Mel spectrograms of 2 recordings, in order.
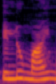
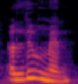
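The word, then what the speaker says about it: illumine: ये इल्यूमाइन नहीं है, इसकी सही प्रोनाउंसिएशन है अल्यूमिन जिसका मतलब है रोशन करना.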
